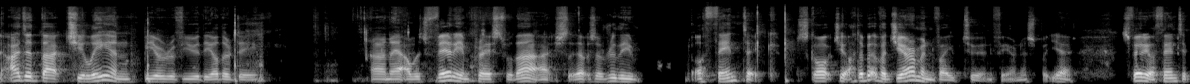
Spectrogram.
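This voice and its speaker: A man's voice: medium pitch, a little hiss or hum. Chatty man rambling on a video call. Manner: rambling, many restarts and fillers. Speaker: beer reviewer on a video hangout. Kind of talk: casual chat.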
